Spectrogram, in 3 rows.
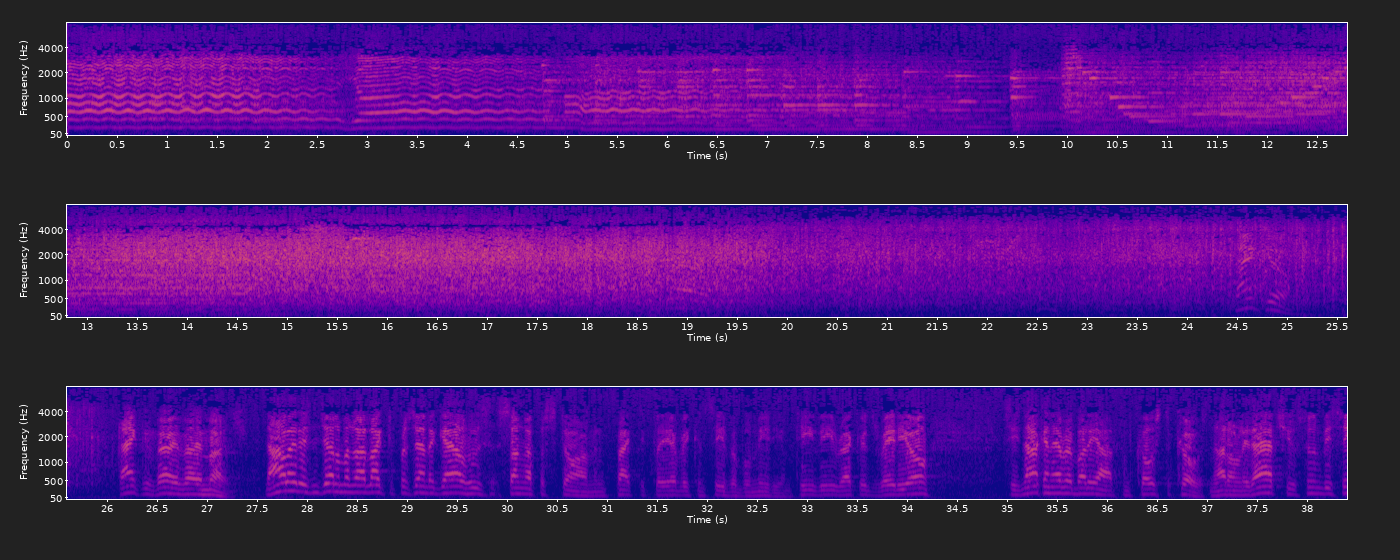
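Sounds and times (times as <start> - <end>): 
music: 0.0 - 16.0
crowd applause: 11.7 - 26.1
speech: 26.2 - 34.4, 35.0 - 38.3.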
